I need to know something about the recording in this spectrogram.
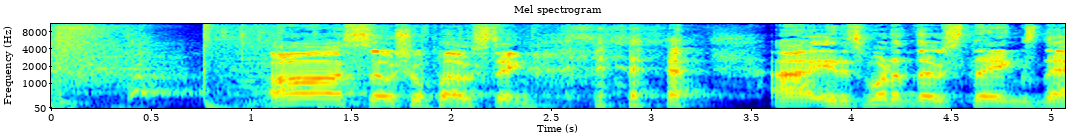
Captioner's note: laughs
